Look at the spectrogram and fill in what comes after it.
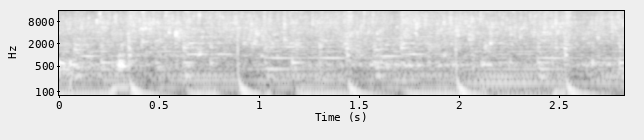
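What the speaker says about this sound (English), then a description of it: "And we're just rinsing it off with cold water." Cold tap water runs over cooked white tapioca boba pearls being rinsed, a close, steady splashing stream with rhythmic low sloshing as the pearls are swirled in a strainer.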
